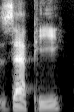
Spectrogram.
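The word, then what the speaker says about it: Zappe: A little bit of a zap. – I believe he pronounces it Zappy. – Oh, sorry. French, huh? – Yeah.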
